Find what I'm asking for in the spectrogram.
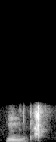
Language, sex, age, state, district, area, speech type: Dogri, male, 18-30, Jammu and Kashmir, Kathua, rural, conversation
